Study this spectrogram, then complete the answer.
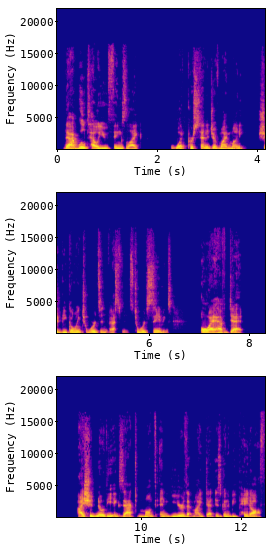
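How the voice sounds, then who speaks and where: An unremarkable speaking voice from a man with an American accent, lively intonation and moderate pace, on a very clean recording with a silent background. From US, Sacramento, California. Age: young. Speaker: personal finance author. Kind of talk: interview conversation.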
